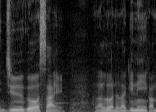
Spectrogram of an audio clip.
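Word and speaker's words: 十五歳: Jadi 10-nya Ju, umur 5 Gosai. Jadi digabung jadi Ju Gosai.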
